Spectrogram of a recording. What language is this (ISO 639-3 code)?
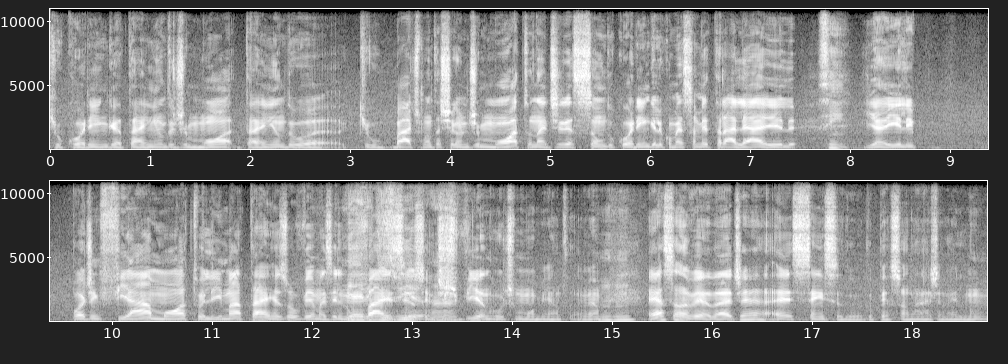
por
